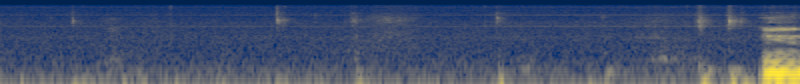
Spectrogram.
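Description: A handful of separate, faint computer keyboard keystrokes, typed slowly and spread through the seconds. A single spoken word follows near the end.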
